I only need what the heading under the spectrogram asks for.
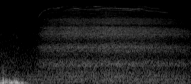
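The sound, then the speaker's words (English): A deep human breath: a brief low snort-like puff, then a long, soft, airy hiss of breathing that holds steady and quiet to the end. “going to start this thing off with a deep breath.”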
